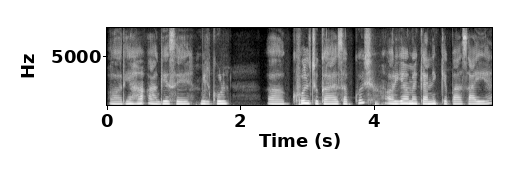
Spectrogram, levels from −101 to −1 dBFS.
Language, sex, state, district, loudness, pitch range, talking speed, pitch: Hindi, female, Bihar, Kaimur, -15 LUFS, 210-225 Hz, 185 wpm, 220 Hz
